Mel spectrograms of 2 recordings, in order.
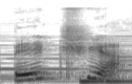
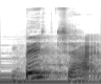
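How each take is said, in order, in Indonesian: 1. Pengucapannya cara Hokkien. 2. Pengucapannya cara Indonesia.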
